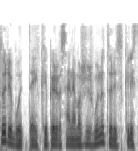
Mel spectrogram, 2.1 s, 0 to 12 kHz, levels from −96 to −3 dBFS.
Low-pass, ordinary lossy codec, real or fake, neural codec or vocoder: 7.2 kHz; MP3, 32 kbps; fake; codec, 16 kHz, 1 kbps, X-Codec, HuBERT features, trained on LibriSpeech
